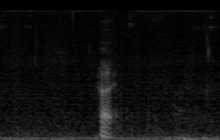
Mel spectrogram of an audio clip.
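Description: A man says a few words into a microphone on a stage.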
